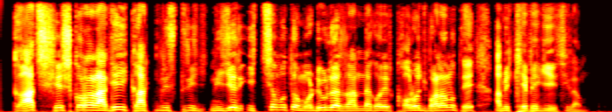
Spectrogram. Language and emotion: Bengali, angry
